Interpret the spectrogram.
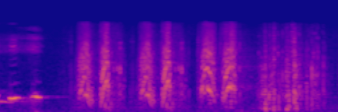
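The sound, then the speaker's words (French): A pencil case zipper that has been glued shut is tugged repeatedly in short, rasping bursts, four or five quick pulls in a row after a brief squeak, fairly loud, with no talking. “Au secours Je n'arrive pas à ouvrir la fermeture éclair”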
